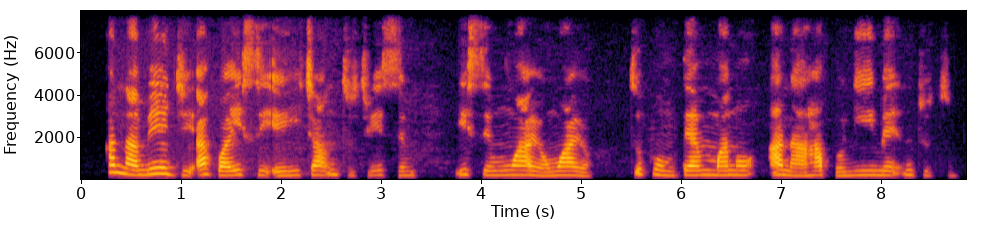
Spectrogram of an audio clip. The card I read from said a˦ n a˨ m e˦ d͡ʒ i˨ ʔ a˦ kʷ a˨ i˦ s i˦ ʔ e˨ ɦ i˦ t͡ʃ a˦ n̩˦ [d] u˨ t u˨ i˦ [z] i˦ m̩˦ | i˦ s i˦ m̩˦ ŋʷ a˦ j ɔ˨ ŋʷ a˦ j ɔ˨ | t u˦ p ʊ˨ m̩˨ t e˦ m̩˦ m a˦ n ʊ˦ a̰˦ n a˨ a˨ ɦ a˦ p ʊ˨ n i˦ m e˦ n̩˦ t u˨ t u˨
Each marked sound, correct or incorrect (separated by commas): incorrect, incorrect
